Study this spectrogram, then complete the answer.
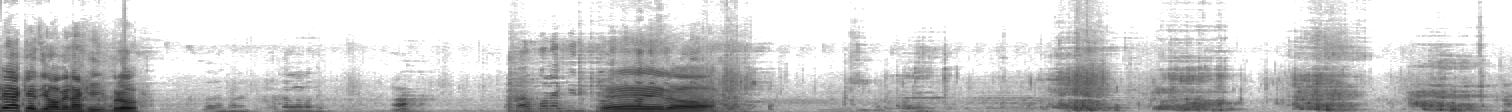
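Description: Water splashes as men wade through a pond.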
